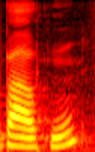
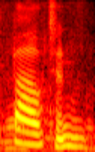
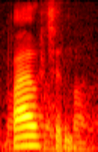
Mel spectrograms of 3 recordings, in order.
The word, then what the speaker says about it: Boughton: to speak and to my right is Bon if I it is Bouton amazing because there's so many ways of pronouncing names Bouton yeah and is a social historian and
